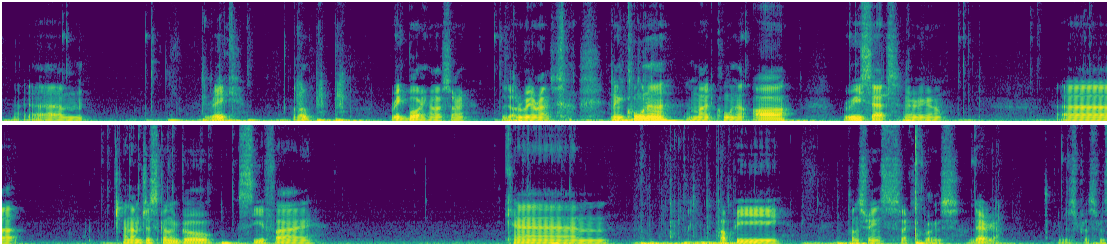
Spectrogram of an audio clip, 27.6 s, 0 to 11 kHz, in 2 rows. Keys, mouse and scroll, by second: 1.8 click, 6.1 click, 10.6 click, 11.0 scroll down 1, 11.3 shift+middle click, 12.0 right click, 12.9 right click, 13.5 right click, 15.1 right click, 15.4 right click, 15.9 right click, 16.3 right click, 16.7-17.0 shift+right click, 20.3 right click, 20.8 shift+right click, 21.9 F3, 25.9 right click, 26.2-27.0 scroll down 1, 27.0 click, 27.0 scroll down 1.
